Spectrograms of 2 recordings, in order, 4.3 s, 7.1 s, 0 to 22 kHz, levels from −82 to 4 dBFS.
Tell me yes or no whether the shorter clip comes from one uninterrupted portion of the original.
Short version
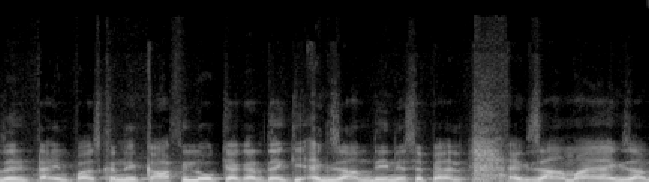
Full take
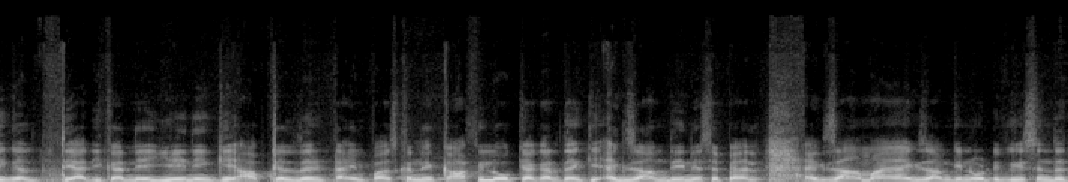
yes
